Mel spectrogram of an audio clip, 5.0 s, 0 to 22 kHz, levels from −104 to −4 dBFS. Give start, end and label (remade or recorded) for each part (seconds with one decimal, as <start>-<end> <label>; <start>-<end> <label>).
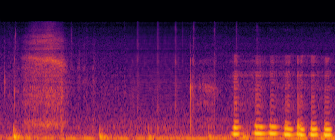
0.0-1.9 recorded; 1.9-2.8 remade; 2.8-5.0 recorded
